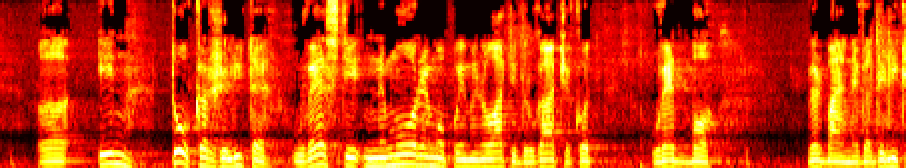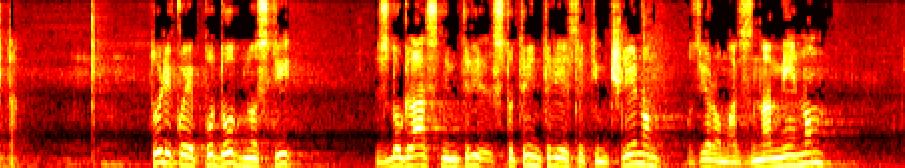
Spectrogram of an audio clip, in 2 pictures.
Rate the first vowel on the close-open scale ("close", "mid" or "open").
close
